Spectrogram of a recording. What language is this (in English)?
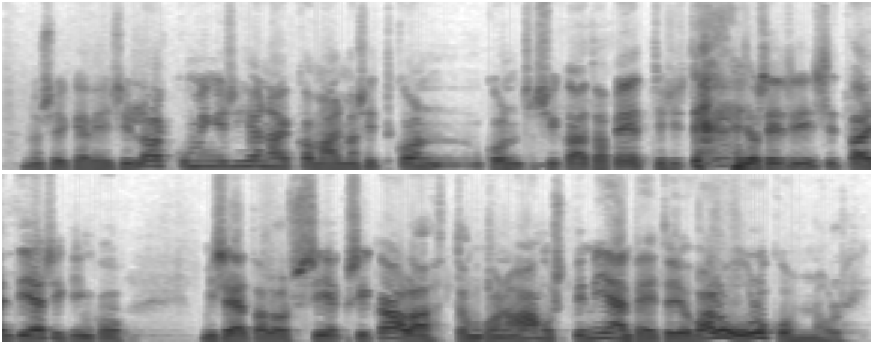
Finnish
